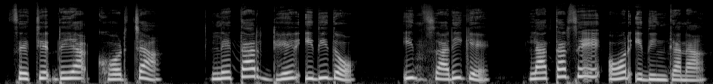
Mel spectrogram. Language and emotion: Santali, sad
